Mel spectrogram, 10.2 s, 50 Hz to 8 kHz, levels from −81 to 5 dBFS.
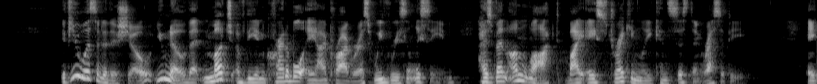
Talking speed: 160 wpm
